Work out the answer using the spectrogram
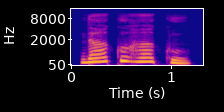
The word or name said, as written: ದಾಕುಹಾಕು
